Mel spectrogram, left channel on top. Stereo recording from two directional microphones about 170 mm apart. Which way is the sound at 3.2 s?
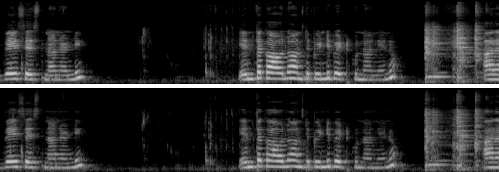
55° left (ahead or behind).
